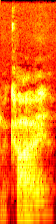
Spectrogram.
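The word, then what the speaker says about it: Makkai: story studio uh I think run by Rebecca McKai that's how you pronounce her last name and they offer especially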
